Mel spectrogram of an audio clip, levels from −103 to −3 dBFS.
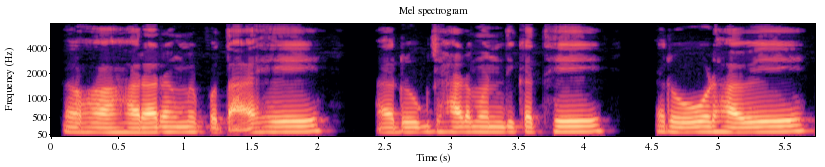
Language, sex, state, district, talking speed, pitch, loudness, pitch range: Chhattisgarhi, male, Chhattisgarh, Sarguja, 145 wpm, 130 Hz, -17 LUFS, 125-135 Hz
